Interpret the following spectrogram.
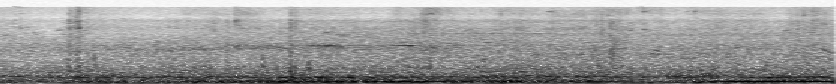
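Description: An engine running with a low, steady hum that grows a little louder about a second in.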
